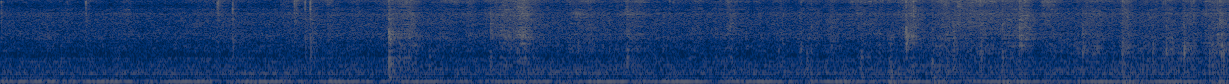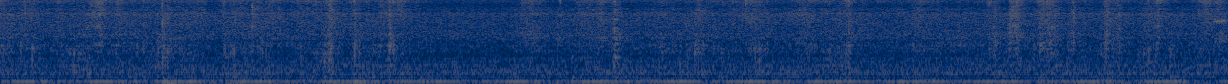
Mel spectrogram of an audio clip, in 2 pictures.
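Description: A steady low hum that pulses slightly, with soft scattered rustling and light clicks as banana leaves are handled and folded around grated cassava filling.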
